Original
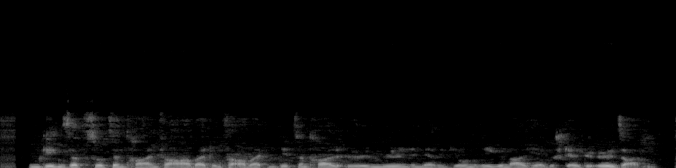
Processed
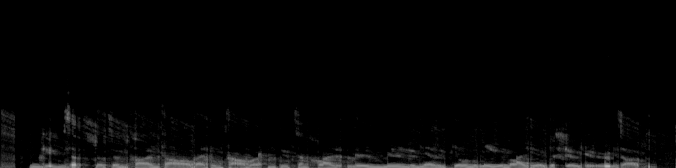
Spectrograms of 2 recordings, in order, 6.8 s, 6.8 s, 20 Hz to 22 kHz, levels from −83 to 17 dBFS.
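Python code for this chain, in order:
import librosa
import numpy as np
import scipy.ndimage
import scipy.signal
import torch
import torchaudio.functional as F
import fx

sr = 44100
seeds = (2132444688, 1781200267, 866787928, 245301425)

y = fx.low_shelf(x, sr, hz=170.0, db=-7.5, at=(4.55, 5.14))
y = fx.level_steps(y, sr, step_db=20)
y = fx.graphic_eq(y, sr, hz=(125, 250, 500, 1000, 2000, 4000), db=(4, -9, -4, 9, -6, -9), at=(2.02, 3.56))
y = fx.rider(y, sr, range_db=4, speed_s=0.5)
y = fx.vibrato_shape(y, sr, shape='saw_down', rate_hz=3.1, depth_cents=250.0)
y = F.gain(torch.from_numpy(y), 4.0).numpy()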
